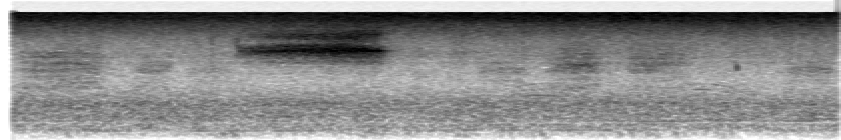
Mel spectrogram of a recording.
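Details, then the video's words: Fledgling little owl giving a single drawn-out, breathy hiss lasting under a second, high and noisy, over a steady low background hum. "Fledgling Little Owl"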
